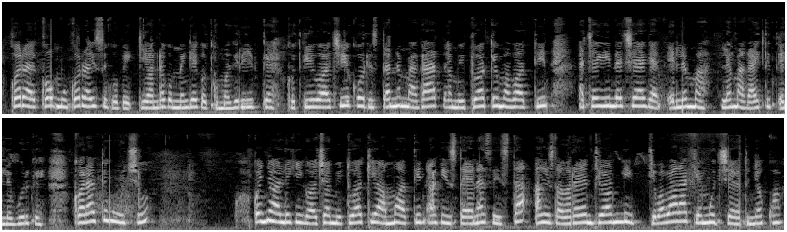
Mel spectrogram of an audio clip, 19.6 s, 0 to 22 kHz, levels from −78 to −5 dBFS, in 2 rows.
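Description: From start to end, the speech carries AAC compression damage, and it is plainly audible. Nothing is present above 12.4 kHz. Sibilants sound smeared and fizzy. Steady sounds take on a warble. The sound points to AAC-LC at a low bitrate, likely around 32 kbps.

Clock drift buffer slips start at 0.61 s. A click follows every 2.63 s, about seven in all, running to 19.0 s. Two clocks are likely disagreeing by roughly 500 ppm. Each time the buffer drifts too far, a short block of samples is dropped or repeated.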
